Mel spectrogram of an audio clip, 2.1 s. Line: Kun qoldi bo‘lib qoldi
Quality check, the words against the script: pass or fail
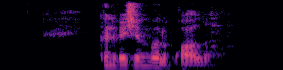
fail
